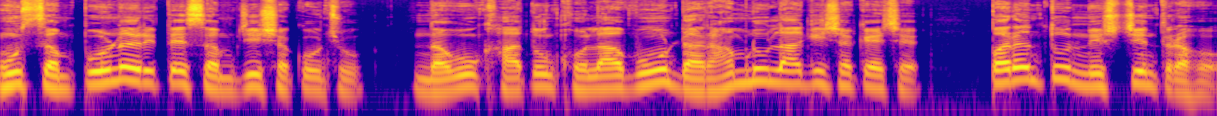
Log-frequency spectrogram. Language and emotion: Gujarati, fearful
